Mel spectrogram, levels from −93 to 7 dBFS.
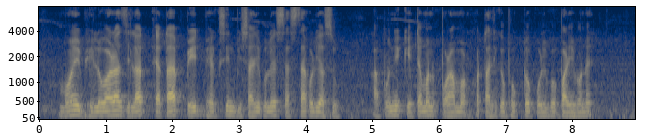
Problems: constant background noise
